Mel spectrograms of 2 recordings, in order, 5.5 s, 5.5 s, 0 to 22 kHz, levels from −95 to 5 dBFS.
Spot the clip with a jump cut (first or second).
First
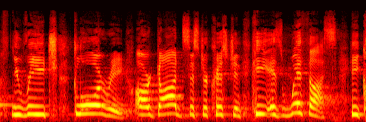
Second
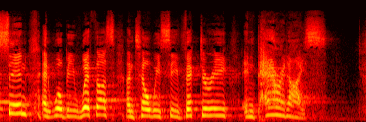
first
